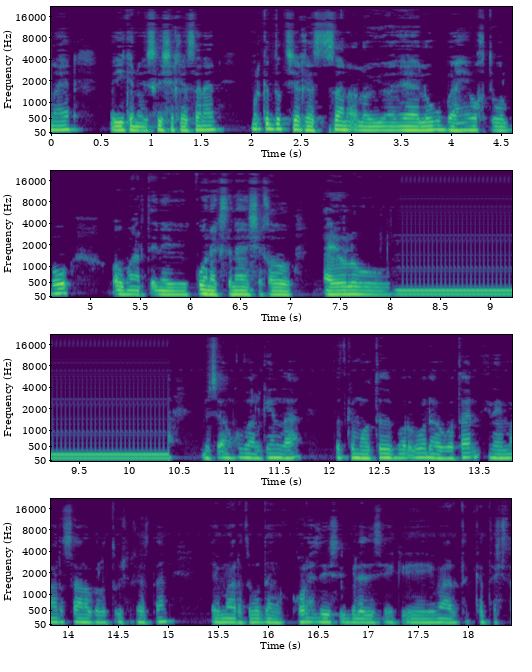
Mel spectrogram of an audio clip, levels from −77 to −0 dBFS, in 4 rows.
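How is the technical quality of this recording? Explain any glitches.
There is one serious glitch, a system hang loop from 8.12 to 10.39 s, just before "mise anku bahalkiyeyn". The computer or its audio driver stalled while the sound hardware kept replaying the same stretch of its ring buffer. A 42.67 ms slice, which fits a 2048-sample buffer, repeats about fifty times. At 23.4 repeats per second, the speech becomes a rough, rattling buzz that freezes in place for over two seconds.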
